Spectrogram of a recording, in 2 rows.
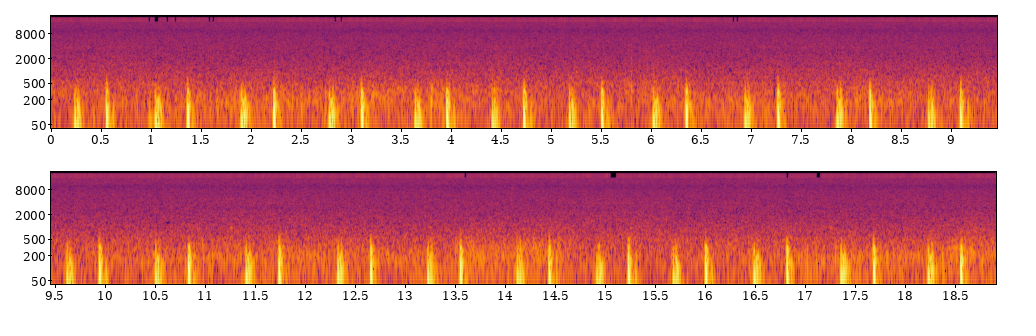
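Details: Male (boy) heart sounds in a silent, no-talking ASMR recording: steady, regular heartbeat, about 75 beats a minute, with a faint hum behind it; normal heart sounds.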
